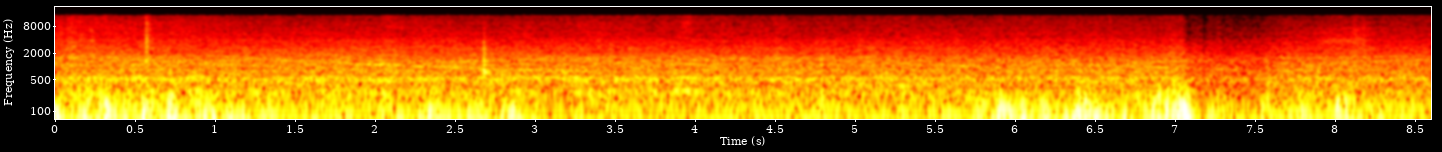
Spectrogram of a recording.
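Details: Honey bees from a giant cutout hive being placed in their permanent spot at Jerome Bee Farm, Central Oklahoma, recorded on a camcorder: a steady low hum with sliding tones of passing fliers, under strong low rumble and knocks.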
